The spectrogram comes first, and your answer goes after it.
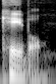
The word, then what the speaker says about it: CBBLE: They pronounce it CABLE. Cable, okay, like connecting things.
